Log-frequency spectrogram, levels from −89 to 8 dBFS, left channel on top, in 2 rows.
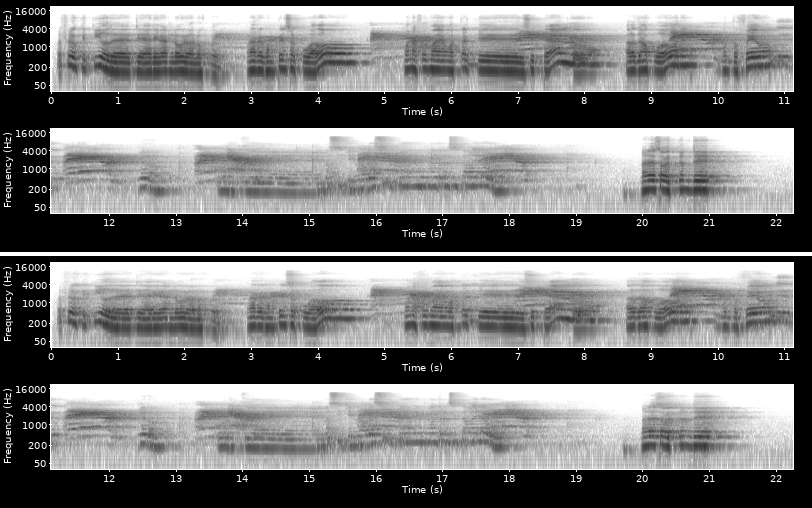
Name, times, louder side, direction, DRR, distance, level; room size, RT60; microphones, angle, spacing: voice 1, 0.1-2.6 2.9-4.6 5.3-8.2 8.6-9.7 10.1-10.8 20.0-21.0, left 3 dB, 45° left, 7 dB, 0.5 m, -19 dB
Cat, 2.4-3.9 4.7-6.1 6.6-6.7 6.9-8.4 9.2-10.6 11.3-12.6 13.0-15.0 15.4-15.5 15.7-18.5 18.9-19.0, left 2 dB, 65° left, 1.9 m, -27 dB
voice 2, 5.0-5.3 6.1-6.4 8.9-9.1 9.9-11.1 12.4-12.8 13.6-17.9 20.8-21.0, equal, 10° right, -7 dB, 4.1 m, -33 dB
18.5 x 6.6 x 4.5 m, 1.2 s
head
